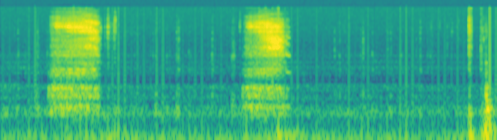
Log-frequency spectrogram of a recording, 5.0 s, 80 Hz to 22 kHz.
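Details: Barn owl pair at an Israeli nest box, eggs laid February 2022, with a big rodent present; two noisy, airy screech-hisses about a second apart, then a brief knock at the end over constant hum.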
